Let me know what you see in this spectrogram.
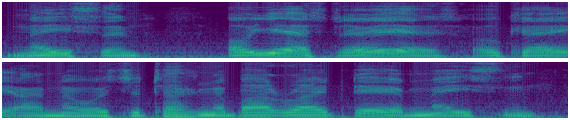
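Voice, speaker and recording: A man's voice: medium pitch, unhurried, gravelly, dark tone, slight background noise. A man speaking casually as a paranormal investigator, putting questions to spirits and commenting to the camera outdoors. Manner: repeats the answers back as questions. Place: outdoors near woods.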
